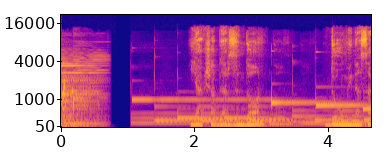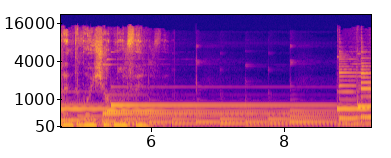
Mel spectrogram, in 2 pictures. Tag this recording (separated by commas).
Music, Speech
